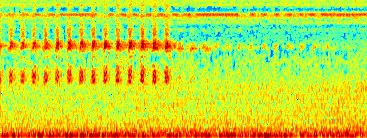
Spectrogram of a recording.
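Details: Frog in a rice paddy after dark: about eight quick, rattling croaks in the first two and a half seconds, then only a low steady hum and faint background hiss.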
